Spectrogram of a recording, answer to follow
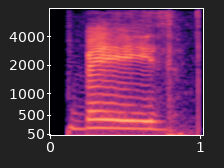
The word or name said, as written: bathe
